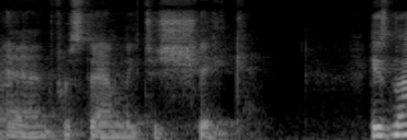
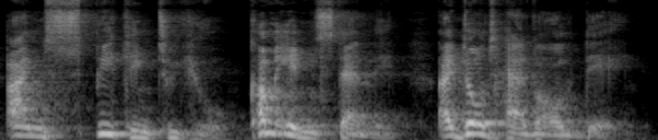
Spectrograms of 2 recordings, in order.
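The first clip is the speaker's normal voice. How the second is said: high, loud bossy shout; loud accented yell; 6 semitones higher, 7 dB louder than usual. Acted. Psychic lady shouting at Stanley to come in, loud and bossy. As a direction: bark it across the street. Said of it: "yells in a thick accent".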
